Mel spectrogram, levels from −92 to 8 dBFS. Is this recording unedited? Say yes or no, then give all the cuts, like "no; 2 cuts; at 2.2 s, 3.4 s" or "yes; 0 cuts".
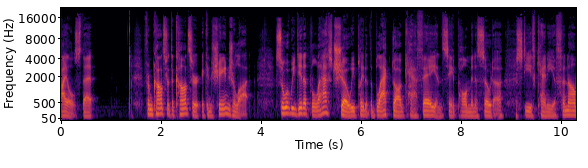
no; 1 cut; at 9.1 s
